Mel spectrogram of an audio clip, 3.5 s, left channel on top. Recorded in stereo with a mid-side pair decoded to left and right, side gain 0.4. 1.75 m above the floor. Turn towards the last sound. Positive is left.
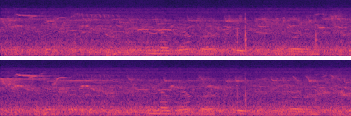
turn(degrees=10)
